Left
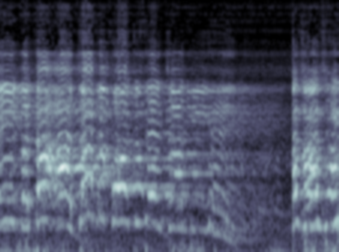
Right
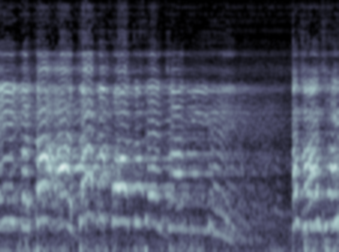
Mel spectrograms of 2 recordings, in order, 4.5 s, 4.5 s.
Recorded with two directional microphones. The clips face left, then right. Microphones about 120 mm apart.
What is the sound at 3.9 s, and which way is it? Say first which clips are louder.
Speech: left 1 dB; 10° left (ahead or behind).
